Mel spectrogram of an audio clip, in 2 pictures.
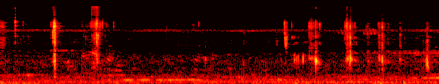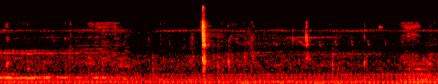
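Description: A man chewing a mouthful of roast duck and raw vegetables close to the microphone, with a few sharp crunches standing out.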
